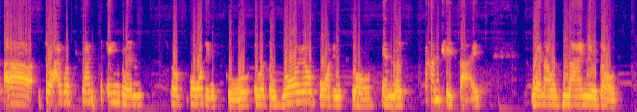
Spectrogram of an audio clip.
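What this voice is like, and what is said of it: International accent, British-learned English. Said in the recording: “because of my accent ... I call it the international accent ... I really properly learned English in a British boarding school”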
